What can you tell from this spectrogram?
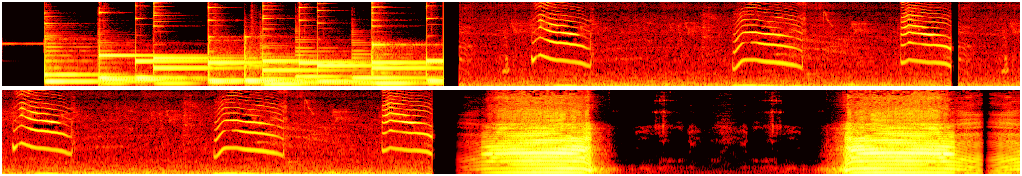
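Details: Kitten meowing: about four clear, descending, slightly strained meows spaced roughly two seconds apart, preceded by bright glockenspiel-like music and followed by two loud, broad bursts from other animals.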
